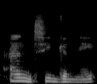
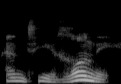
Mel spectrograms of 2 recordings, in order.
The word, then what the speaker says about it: Antigone: And there is none more unfortunate, though she herself was, I think, quite heroic, than Antigone, or Antigone, as she's pronounced in modern Greek.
